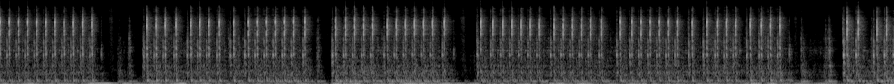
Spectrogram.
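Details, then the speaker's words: New-in-box 1985 Epson DX-10 printer printing a Windows 2000 generic text-only test page via the printer port: rapid crisp clacking in fast even bursts with short pauses between lines; printed perfectly, normal printing. "oh that is actually pretty cool that worked perfectly"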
